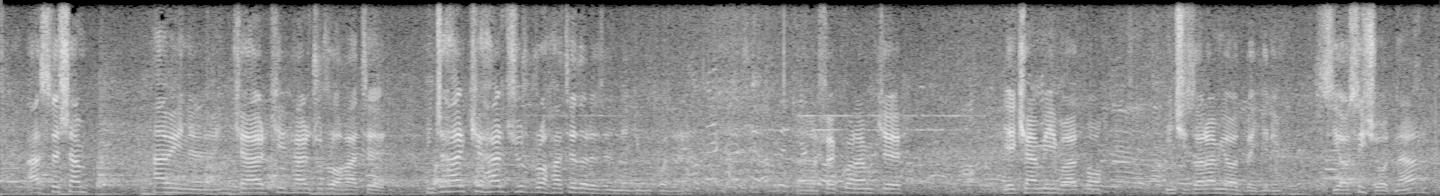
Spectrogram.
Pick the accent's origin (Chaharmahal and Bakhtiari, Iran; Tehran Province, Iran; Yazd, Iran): Yazd, Iran; چون ما هم یزدی هستیم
